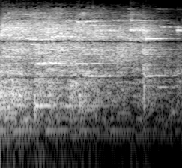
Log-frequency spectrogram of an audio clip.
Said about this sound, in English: Then they burst through the window into the room so that the glass clattered.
